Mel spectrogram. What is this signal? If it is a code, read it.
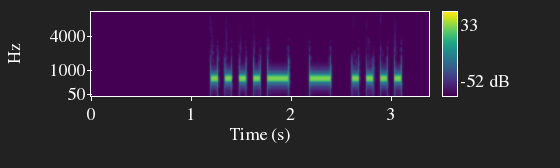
Morse code, heard as a keyed tone, about 17 wpm, 700 Hz. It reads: 4TH
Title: Three Challenging Letter-Number Combinations 17wpm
